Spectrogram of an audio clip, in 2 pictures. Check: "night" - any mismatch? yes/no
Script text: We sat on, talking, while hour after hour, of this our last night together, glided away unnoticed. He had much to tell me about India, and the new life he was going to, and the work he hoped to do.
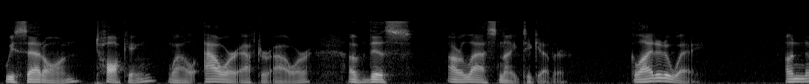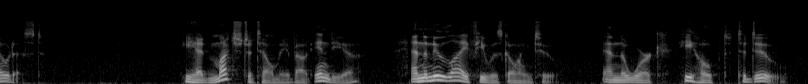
no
